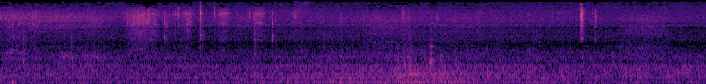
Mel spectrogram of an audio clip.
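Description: Quiet handling sounds of a steel digital caliper being slid open and set against a wooden rifle stock, with a few light clicks, over a low steady hum.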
